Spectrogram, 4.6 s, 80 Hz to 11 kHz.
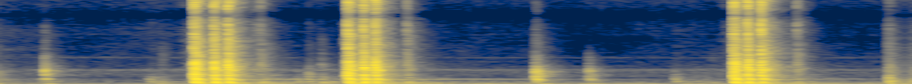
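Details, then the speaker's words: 2021 Wildwood 353FLFB travel trailer stove top being lit by knob and igniter: crisp, dry clicks in quick bursts of three or four, a second or two apart, in a quiet room; igniter sparking normally. "To light your stove top, turn your knob to there, and then turn the igniter."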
